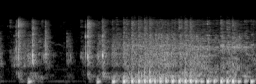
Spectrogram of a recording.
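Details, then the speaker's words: Yamaha Mio Sporty scooter that had a weak battery and a dead regulator and used to stall when braking. A few starting clicks, then a steady, even putter with no stumbling; brakes no longer kill it. Normal running. "po nague niyan battery niya mahina tapos regulator niya Hindi nagana kaya pag pineo namamatay ngayon okay na goods na"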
